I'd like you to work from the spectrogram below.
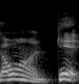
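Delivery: very high, shrill, loud shout. Retelling a film scene where the barkeep throws him out: imitating a shouting barkeep. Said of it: "the barkeep shouts at him to get out of here".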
